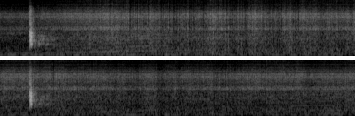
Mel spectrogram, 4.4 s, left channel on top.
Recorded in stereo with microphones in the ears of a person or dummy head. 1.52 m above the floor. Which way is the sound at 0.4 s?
15° right (ahead or behind).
